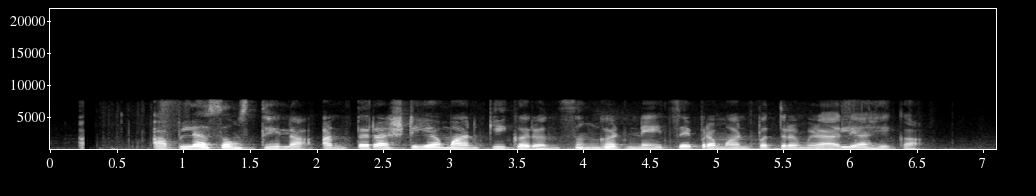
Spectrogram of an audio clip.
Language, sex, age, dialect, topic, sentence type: Marathi, female, 25-30, Standard Marathi, banking, statement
